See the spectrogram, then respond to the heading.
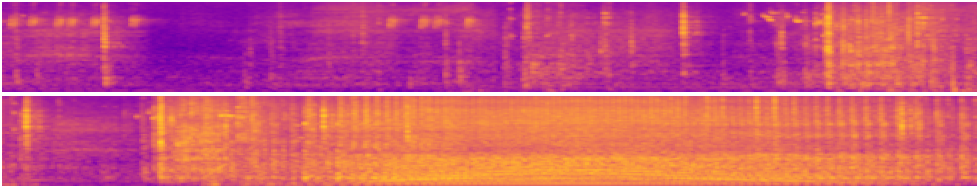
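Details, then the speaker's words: Old Mountfield Jupiter mower with dead-man's handle working; engine catches and revs hard and steady but the mower never moves off, drive not engaging, owner suspects belt has come off; carburettor works. "it runs but the drive doesn't work but that could just be a belt come off"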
